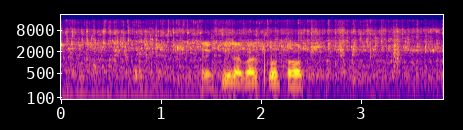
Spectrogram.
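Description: Water trickles from a pipe into a barrel.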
